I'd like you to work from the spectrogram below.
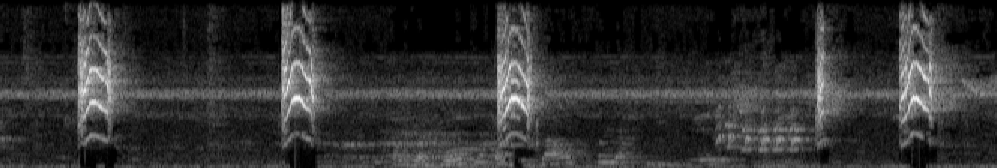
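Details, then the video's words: Crimson sunbird (sogon) lure sound: five piercing, high, short calls spaced roughly every one and a half seconds, a faint softer twitter between them, and a continuous thin high tone in the background. "Suara Sogon Gacor - Sogon Ijoan, Trotol, Macet Pasti Langsung Nyaut"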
